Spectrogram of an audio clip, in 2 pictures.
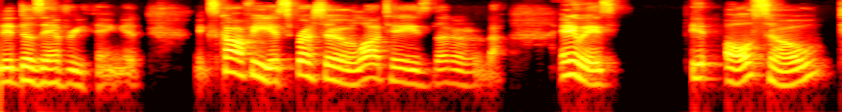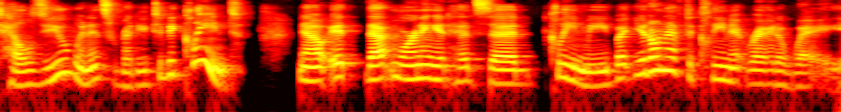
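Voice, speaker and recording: A woman's voice: lowish voice, darkish tone. A woman hosting a podcast who tells a personal story and laughs as she acts out her own quotes. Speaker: podcast host.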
